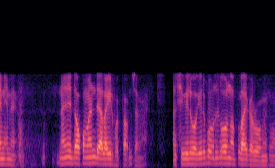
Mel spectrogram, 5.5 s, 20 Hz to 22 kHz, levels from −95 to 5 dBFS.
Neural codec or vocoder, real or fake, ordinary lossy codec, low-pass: codec, 16 kHz, 0.7 kbps, FocalCodec; fake; none; 3.6 kHz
